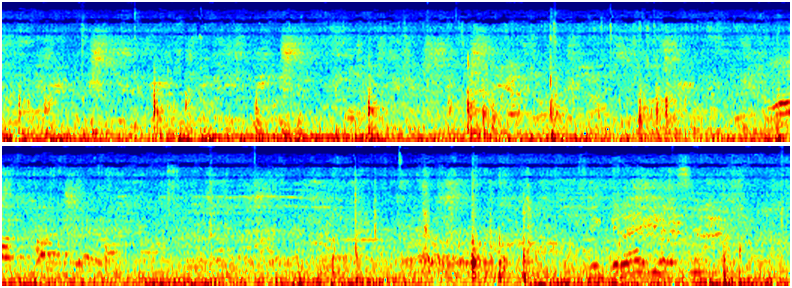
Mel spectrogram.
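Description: Busy outdoor pedestrian ambience: music playing, indistinct voices of passers-by talking, and scattered short clicks and knocks throughout.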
